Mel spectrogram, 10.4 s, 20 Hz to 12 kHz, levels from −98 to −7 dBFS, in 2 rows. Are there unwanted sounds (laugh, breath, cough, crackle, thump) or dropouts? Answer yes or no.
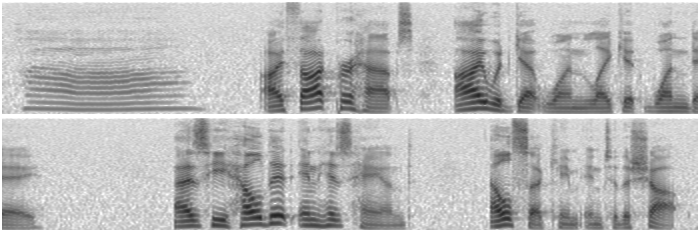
yes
